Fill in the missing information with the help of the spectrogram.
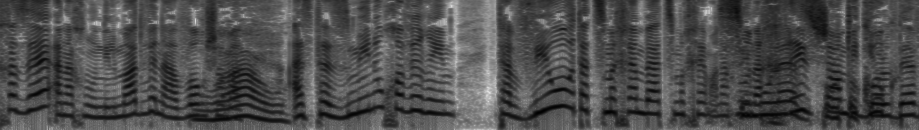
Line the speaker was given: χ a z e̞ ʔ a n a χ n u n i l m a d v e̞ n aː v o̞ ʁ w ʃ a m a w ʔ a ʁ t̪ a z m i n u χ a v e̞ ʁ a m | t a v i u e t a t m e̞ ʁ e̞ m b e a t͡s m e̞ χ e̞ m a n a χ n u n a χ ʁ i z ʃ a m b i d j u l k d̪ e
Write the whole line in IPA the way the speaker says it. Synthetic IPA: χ a z e̞ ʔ a n a χ n u n i l m a d v e̞ n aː v o̞ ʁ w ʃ a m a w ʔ a z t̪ a z m i n u χ a v e̞ ʁ i m | t a v i u e t a t͡s m e̞ χ e̞ m b e a t͡s m e̞ χ e̞ m a n a χ n u n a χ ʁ i z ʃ a m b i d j u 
